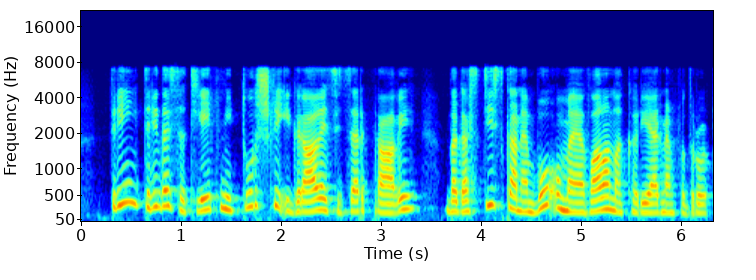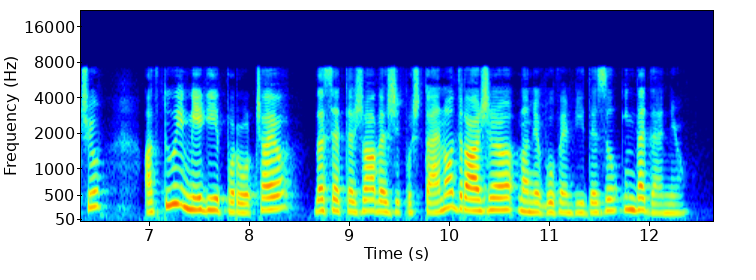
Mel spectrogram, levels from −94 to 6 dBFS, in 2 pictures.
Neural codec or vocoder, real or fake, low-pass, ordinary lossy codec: codec, 16 kHz, 1 kbps, FunCodec, trained on Chinese and English, 50 frames a second; fake; 7.2 kHz; Opus, 64 kbps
